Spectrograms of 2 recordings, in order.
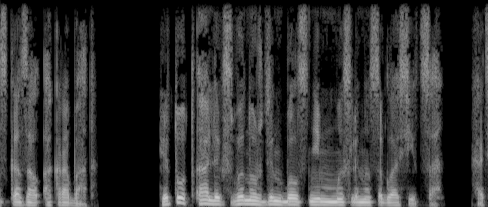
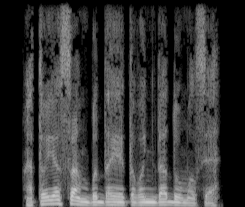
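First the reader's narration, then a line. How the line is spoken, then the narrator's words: Irritated snap. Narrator (Russian): недовольно огрызнулся Алекс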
